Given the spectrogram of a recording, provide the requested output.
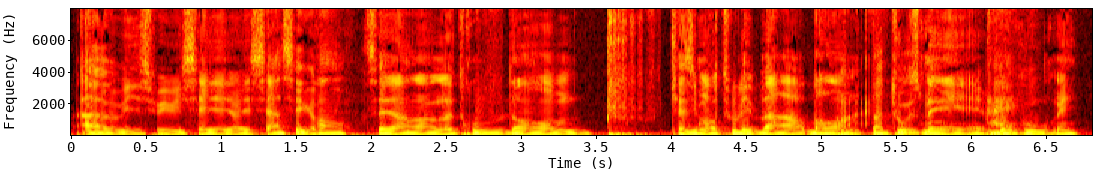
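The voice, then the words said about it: American accent speaking French. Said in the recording (French): “il vient des USA, vous allez voir l'accent merveilleux radiophoniquement, c'est super”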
